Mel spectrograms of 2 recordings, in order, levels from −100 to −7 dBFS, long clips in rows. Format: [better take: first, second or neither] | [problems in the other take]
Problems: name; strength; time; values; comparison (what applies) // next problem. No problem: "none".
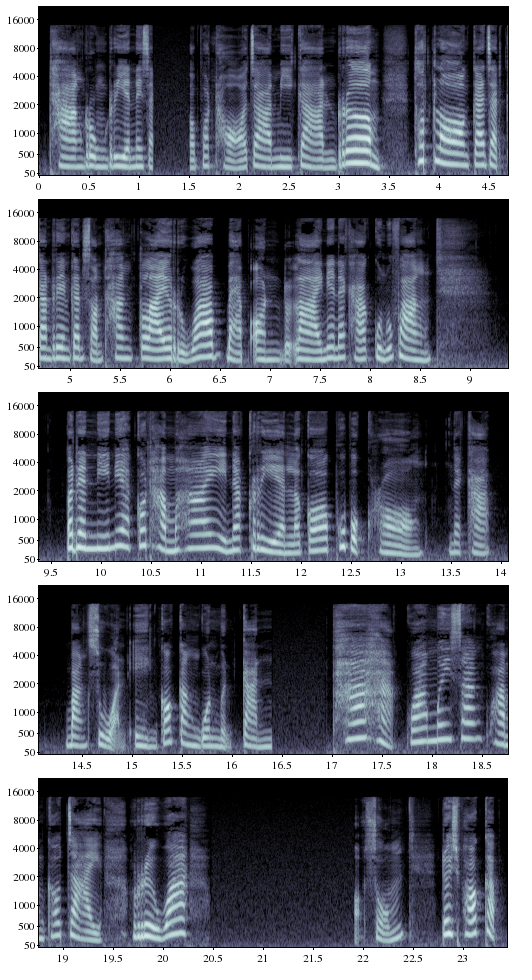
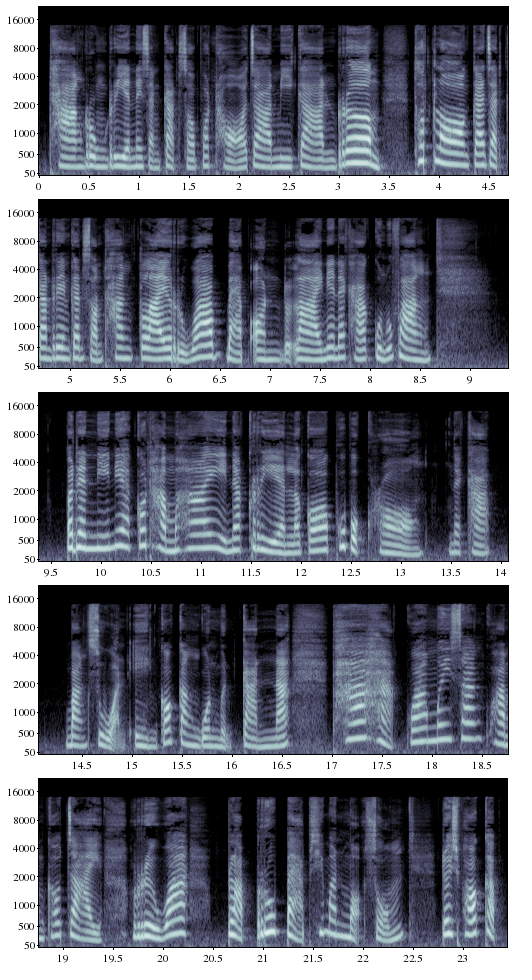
second | audio cutting out; at 1 s, at 16 s for 0.5 s and at 20 s for 1.5 s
